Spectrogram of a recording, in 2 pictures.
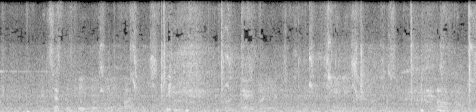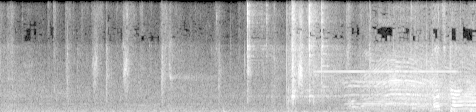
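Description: Footsteps shuffle and stamp on a hard floor.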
